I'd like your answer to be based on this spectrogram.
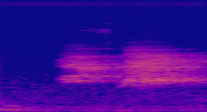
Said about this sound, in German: man hört Hunde bellen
